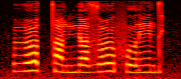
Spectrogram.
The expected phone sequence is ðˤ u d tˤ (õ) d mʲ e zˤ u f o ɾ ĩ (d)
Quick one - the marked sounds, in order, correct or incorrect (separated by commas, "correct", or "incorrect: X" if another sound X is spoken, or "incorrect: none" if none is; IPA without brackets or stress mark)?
correct, correct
